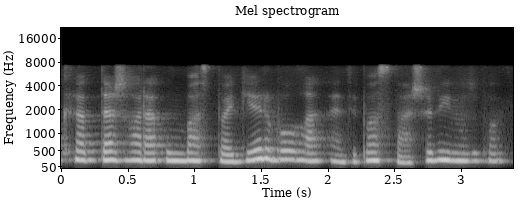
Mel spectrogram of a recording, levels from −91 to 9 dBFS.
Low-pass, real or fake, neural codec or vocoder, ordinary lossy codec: 7.2 kHz; fake; codec, 24 kHz, 0.9 kbps, WavTokenizer, large speech release; none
